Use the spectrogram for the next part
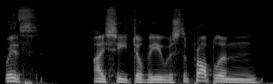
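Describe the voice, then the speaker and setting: A man's voice: mid-range voice, slow, darkish tone, dry recording, studio quality. A man hosting a podcast, putting questions to his guest in a casual interview style.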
